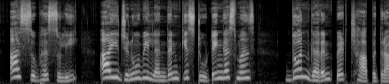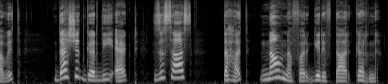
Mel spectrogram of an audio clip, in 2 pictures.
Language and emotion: Kashmiri, neutral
